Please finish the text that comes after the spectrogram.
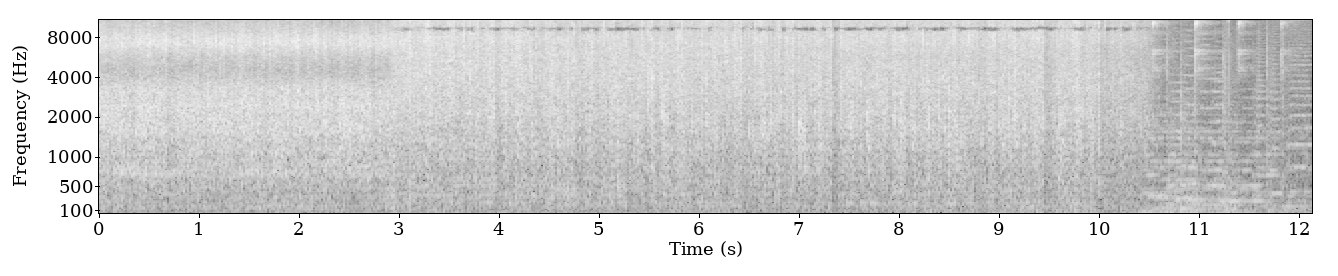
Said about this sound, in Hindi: लाहौर समेत पंजाब के मुख्तलिफ इलाकों में बारिश।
